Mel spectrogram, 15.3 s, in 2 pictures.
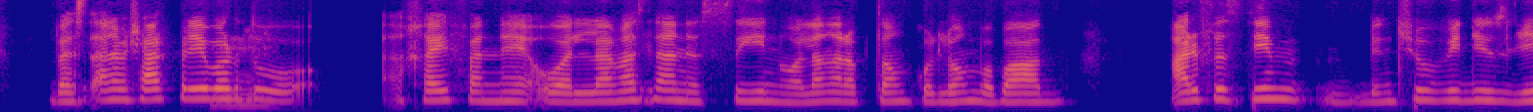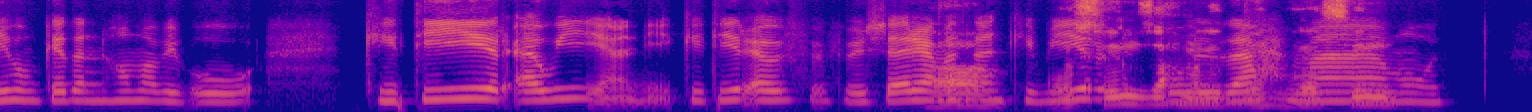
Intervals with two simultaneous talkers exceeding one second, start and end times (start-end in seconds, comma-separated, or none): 12.3-14.7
